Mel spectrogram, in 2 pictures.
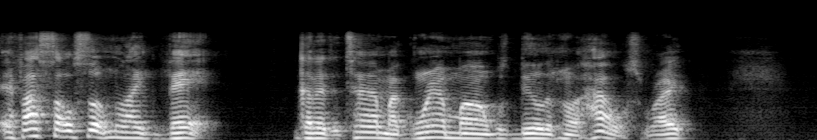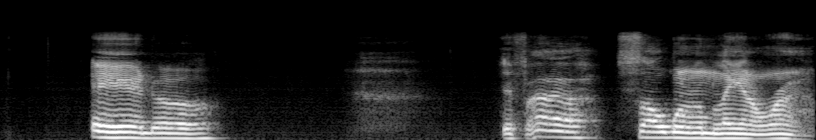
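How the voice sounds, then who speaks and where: A man's voice: a little high, animated, slow, pauses often, a little mellow. A man in his forties reminiscing casually on a vlog, rambling in slangy talk and often repeating himself. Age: 40s. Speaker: vlogger. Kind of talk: casual nostalgic storytelling.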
